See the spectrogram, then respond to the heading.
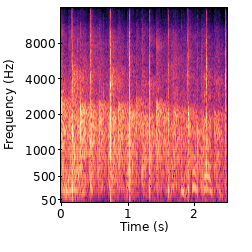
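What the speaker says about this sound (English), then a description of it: "we don't often do a round of applause here at the Laircast, but this was a courageous choice" Steady rhythmic hand clapping from one or a few people, about two claps per second, sharp and close, applauding a podcast guest in a small studio setting.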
